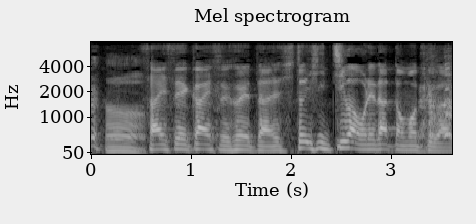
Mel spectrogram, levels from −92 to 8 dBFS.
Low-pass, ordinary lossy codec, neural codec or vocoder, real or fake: 7.2 kHz; none; none; real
